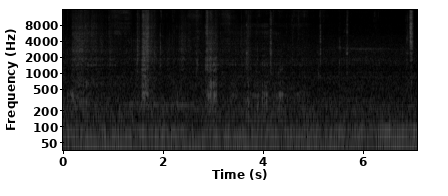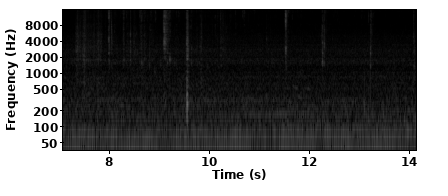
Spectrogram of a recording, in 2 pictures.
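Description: Close-up eating sounds: chewing, mouth clicks and small rustles as fried chicken nuggets are eaten, with one sharper click about halfway through. A steady low rumble runs underneath inside the car.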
